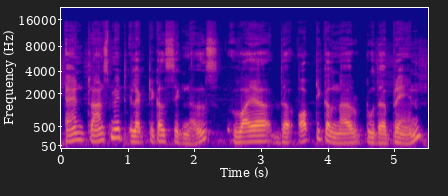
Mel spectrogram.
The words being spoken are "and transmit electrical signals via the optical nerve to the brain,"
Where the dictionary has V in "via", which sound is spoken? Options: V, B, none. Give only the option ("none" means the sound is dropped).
V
